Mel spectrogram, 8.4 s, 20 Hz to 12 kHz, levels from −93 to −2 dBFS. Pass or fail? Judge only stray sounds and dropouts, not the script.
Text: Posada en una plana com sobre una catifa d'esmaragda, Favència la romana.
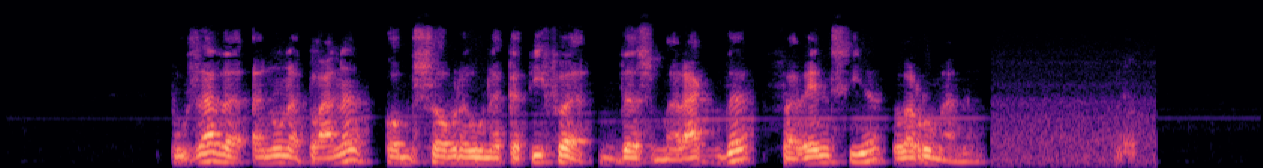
fail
